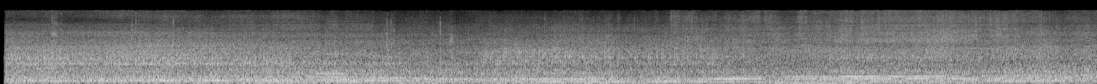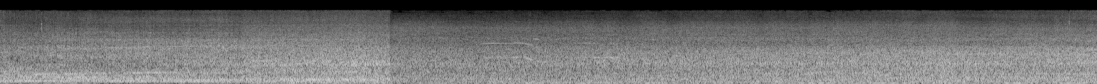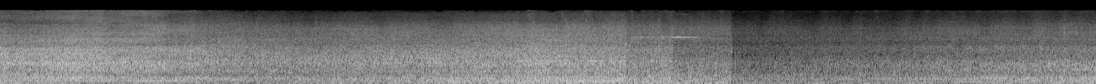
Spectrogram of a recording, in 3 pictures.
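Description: Street traffic with Renault Agora city buses and cars passing. In the first half a bus engine's pitch rises steadily as it accelerates. The sound changes abruptly about halfway through and settles to a steadier traffic and engine noise.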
